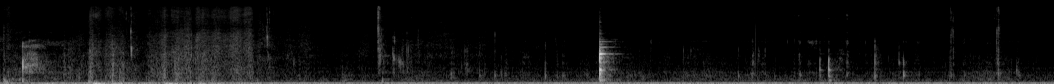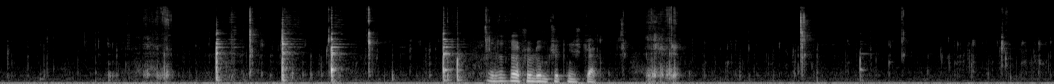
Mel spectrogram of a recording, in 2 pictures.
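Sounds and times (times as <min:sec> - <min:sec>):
person chewing fish: 0:03.8 - 0:05.8, 0:06.4 - 0:15.5, 0:16.4 - 0:21.0
spoon knocking against bowl: 0:06.0 - 0:06.2.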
